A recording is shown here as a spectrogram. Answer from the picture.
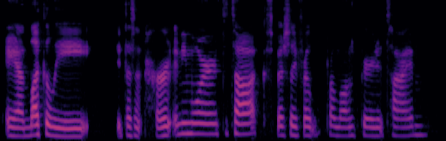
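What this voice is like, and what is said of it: Sick, rough-sounding voice. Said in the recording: “I know my voice sounds messed up ... it doesn't sound great ... sounding weird ... this episode is gonna sound strange”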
